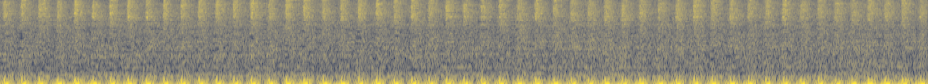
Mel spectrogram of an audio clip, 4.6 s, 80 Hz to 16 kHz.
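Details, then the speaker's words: Yamaha Aerox scooter after fitting a new battery (previous one gave error 12, only 5.5 A vs 6.3 A needed): quick start, then a regular low putter with no stumbling; voltage rises quickly to about 12.08–12.09 V; normal idle. "nah nih Coba kita starter Ya udah pasti aku menyala ya"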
